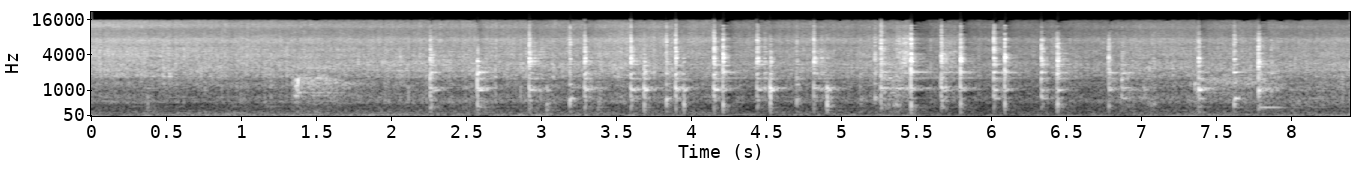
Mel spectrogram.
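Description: Beef broth goes into a pan of sizzling beef bones for Filipino bistek. A soft frying hiss runs under a quick series of clicking scrapes as a utensil stirs and taps the pan.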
